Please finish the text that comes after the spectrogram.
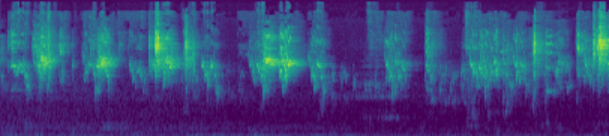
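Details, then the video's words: Pet budgerigar chirping while playing indoors; bursts of scratchy, high chirps in short clusters separated by brief pauses, with a faint low hum beneath. "My cute budgie's playing time"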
